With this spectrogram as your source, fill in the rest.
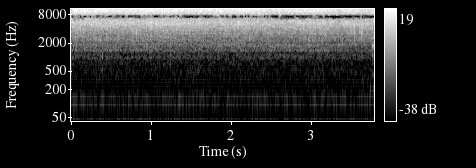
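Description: Bacon sautés in a pan with a continuous, even hiss that holds steady throughout, close and moderately loud, with no voices.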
